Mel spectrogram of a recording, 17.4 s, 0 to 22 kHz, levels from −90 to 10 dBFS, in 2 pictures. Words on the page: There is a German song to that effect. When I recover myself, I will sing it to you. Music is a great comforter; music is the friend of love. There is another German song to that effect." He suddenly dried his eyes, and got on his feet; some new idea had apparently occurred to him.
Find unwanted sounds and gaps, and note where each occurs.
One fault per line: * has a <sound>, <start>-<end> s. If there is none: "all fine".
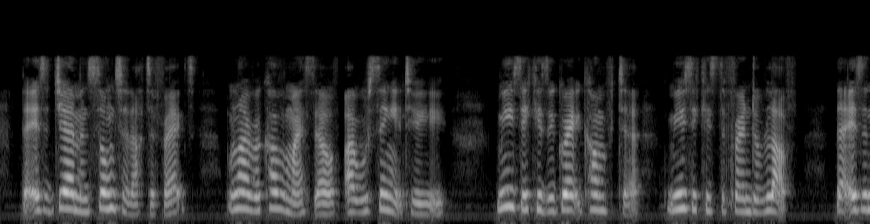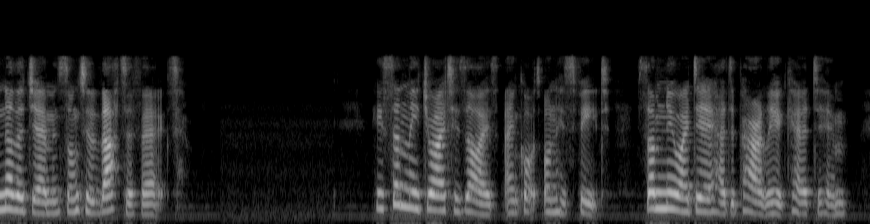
all fine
